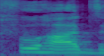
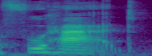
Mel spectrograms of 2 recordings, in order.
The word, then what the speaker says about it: Fuad: started off with um how do you pronounce fuad's name fuad or fuhad you know the Nigerian way how do you pronounce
